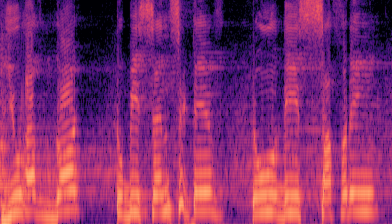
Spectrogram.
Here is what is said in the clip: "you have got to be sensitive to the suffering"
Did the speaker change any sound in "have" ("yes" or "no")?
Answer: no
